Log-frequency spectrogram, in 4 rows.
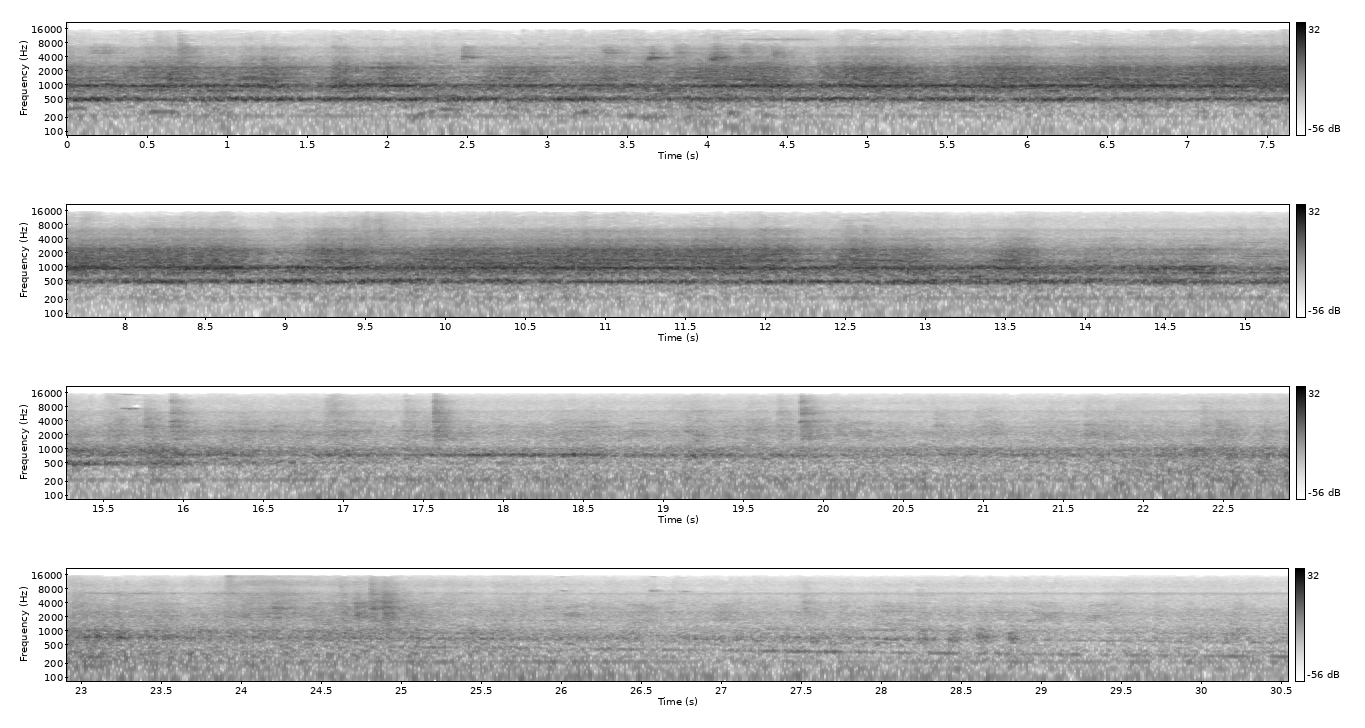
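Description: Piccadilly line 1973 Stock tube train running through a tunnel, heard from inside the carriage. A loud, steady high-pitched whine in two tones goes through the first half, then the running gets quieter, and near the end a whine falls in pitch.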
